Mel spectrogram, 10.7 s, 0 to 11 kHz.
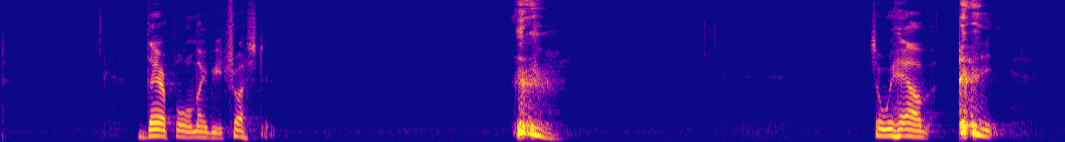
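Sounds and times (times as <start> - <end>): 
speech: 1.4 - 2.8, 8.7 - 10.0
person with a bad throat clearing throat: 5.1 - 5.8, 9.6 - 10.0.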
